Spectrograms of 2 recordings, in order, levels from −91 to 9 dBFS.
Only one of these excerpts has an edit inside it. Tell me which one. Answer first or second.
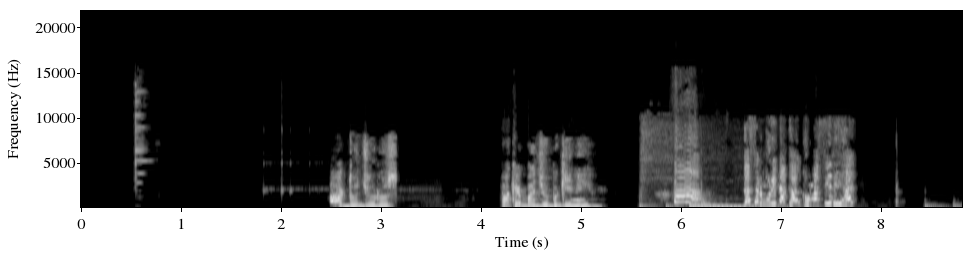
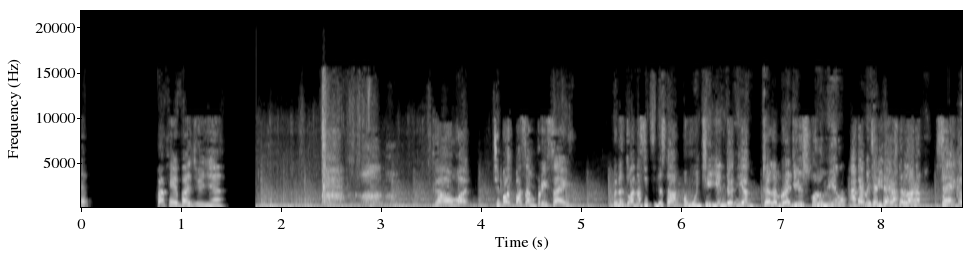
second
